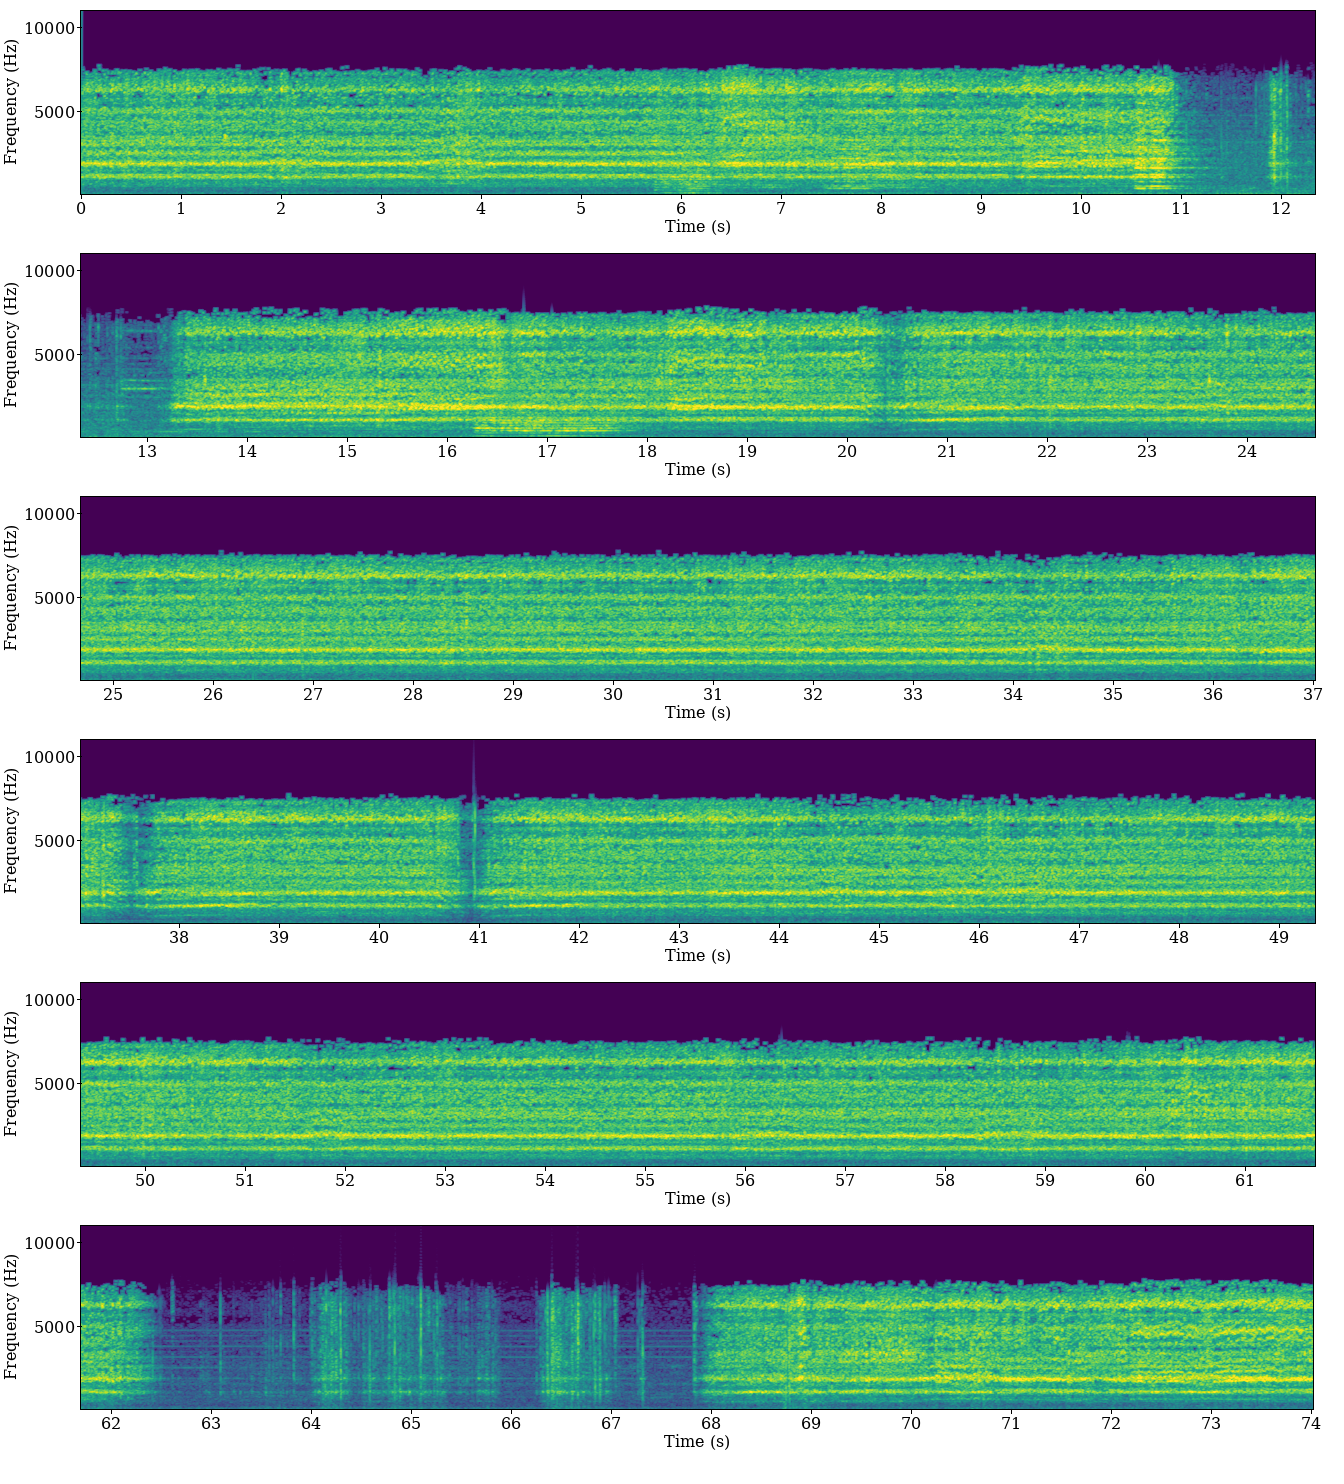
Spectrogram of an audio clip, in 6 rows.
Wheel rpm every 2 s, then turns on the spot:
160, 160, 160, 160, 160, 70, 60, 160, 160, 160, 140, 160, 160, 160, 160, 160, 160, 160, 130, 160, 120, 160, 160, 160, 160, 160, 160, 160, 160, 160, 150, 10, 30, 20, 140, 160, 160.
10-12 64-66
